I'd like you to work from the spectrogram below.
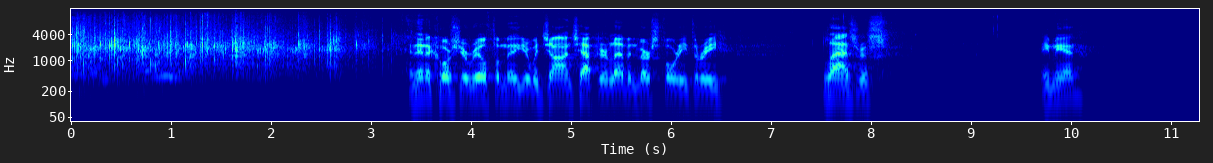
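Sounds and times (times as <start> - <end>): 
soft polite golf clap: 0.0 - 3.4
speech: 3.4 - 6.6, 7.5 - 8.2, 9.7 - 10.2.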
